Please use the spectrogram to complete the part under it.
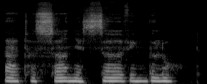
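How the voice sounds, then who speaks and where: Solemn, loving holy man in a devotional story, read by a woman: unhurried, soft-grained, gentle authority. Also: low voice, completely flat delivery, slightly rough. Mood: reassuring, solemn. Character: Jesus, a calm, solemn, loving male master.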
